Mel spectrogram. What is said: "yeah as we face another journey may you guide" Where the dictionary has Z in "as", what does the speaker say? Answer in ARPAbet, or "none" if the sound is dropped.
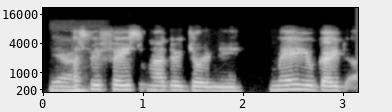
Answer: S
